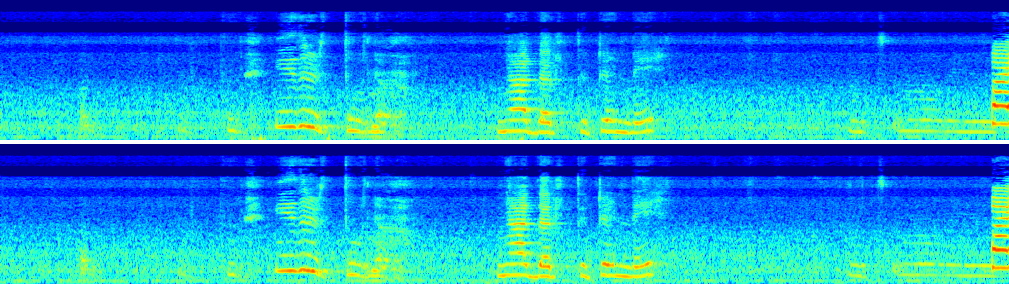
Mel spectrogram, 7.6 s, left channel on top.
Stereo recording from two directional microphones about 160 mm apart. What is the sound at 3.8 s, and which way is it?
A child's voice, 30° right (ahead or behind).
